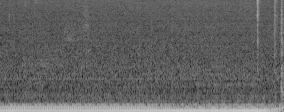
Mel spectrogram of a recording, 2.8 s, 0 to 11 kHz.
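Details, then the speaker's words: 2002 BMW 325i E46, cranks but no start: the engine catches and settles into an even rumble after the ignition switch wiring harness is wiggled; faulty ignition switch connection suspected, normal running once started. "now it's gone again let's try again yeah there you go the car starts"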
